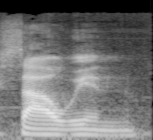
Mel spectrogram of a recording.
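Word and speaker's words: Samhain: na festival doon na ang tawag ay sawin sawin sawin. Pero ang spelling niyan samin yung spelling s a m h a i pero ang pagbigkas diyan is saw.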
